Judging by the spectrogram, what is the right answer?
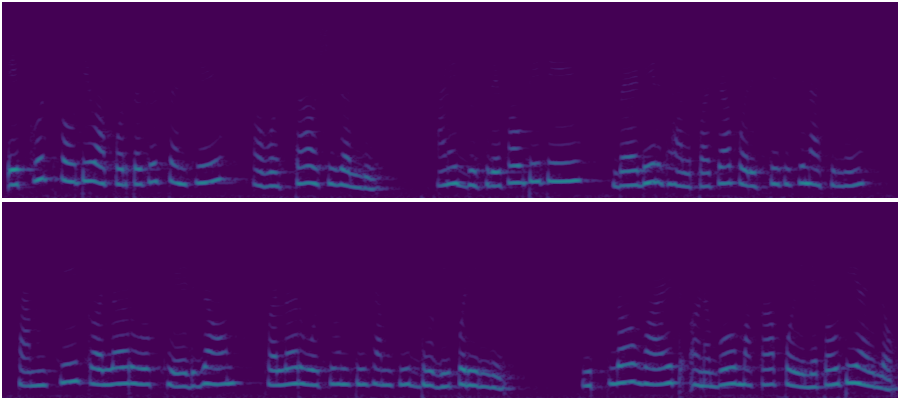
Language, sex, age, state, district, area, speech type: Goan Konkani, female, 30-45, Goa, Canacona, rural, spontaneous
